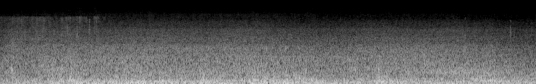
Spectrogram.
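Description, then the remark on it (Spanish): A steady, loud roar of rough sea surf fills the whole stretch, churning without pause, with a windy rush mixed in and no voices. “Fuertemente asido a mi tabla de salvación, seguí siendo por mucho tiempo juguete de las olas.”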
